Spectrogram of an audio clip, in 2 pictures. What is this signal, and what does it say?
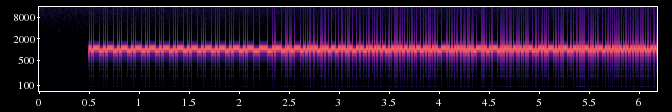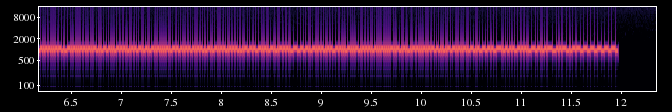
NAVTEX (SITOR-B), 100 baud, 170 Hz shift, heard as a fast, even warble, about 1000 Hz centre. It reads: ZCZC UA80 GALE WARNING 230. NE 8 TO 9 EXPECTED SOON.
